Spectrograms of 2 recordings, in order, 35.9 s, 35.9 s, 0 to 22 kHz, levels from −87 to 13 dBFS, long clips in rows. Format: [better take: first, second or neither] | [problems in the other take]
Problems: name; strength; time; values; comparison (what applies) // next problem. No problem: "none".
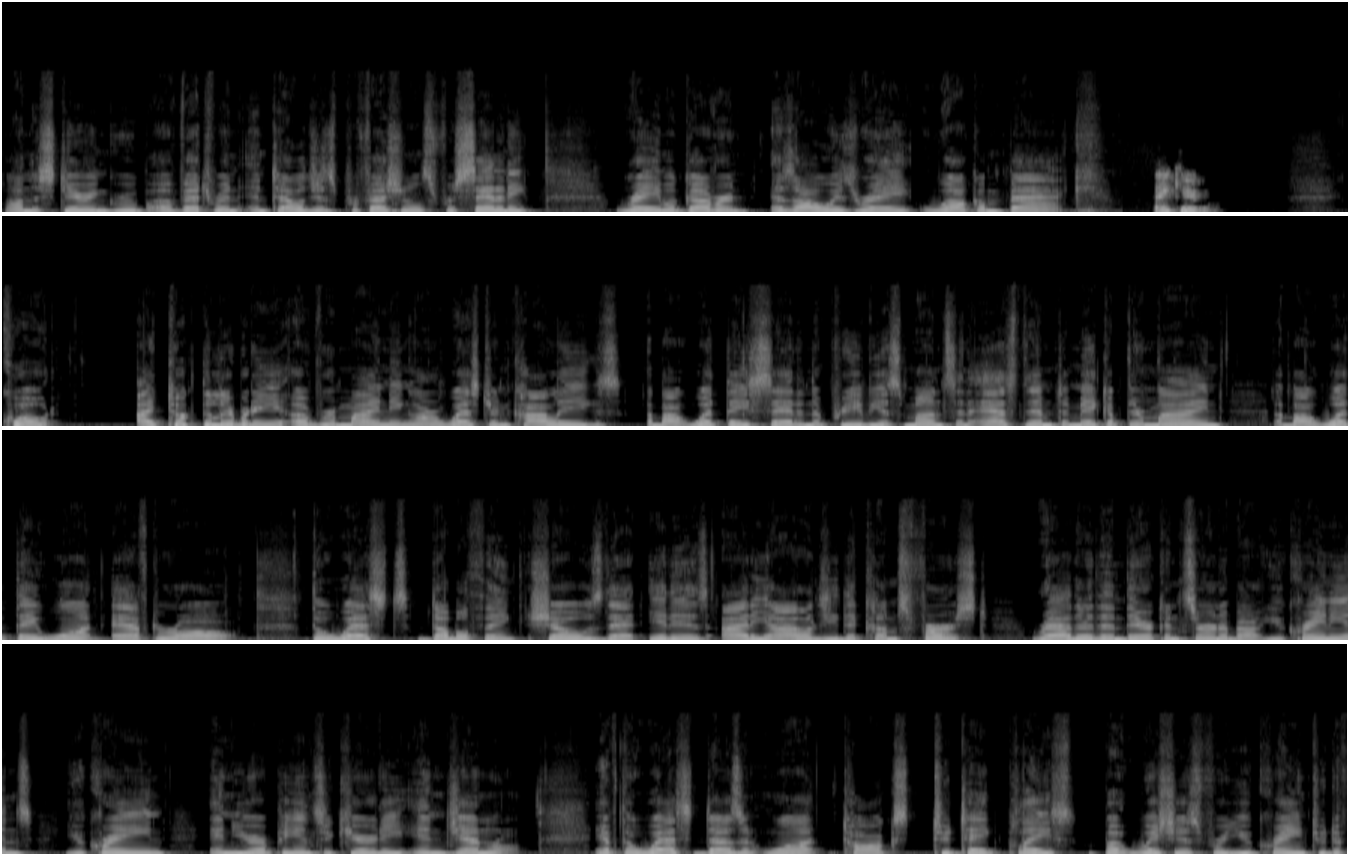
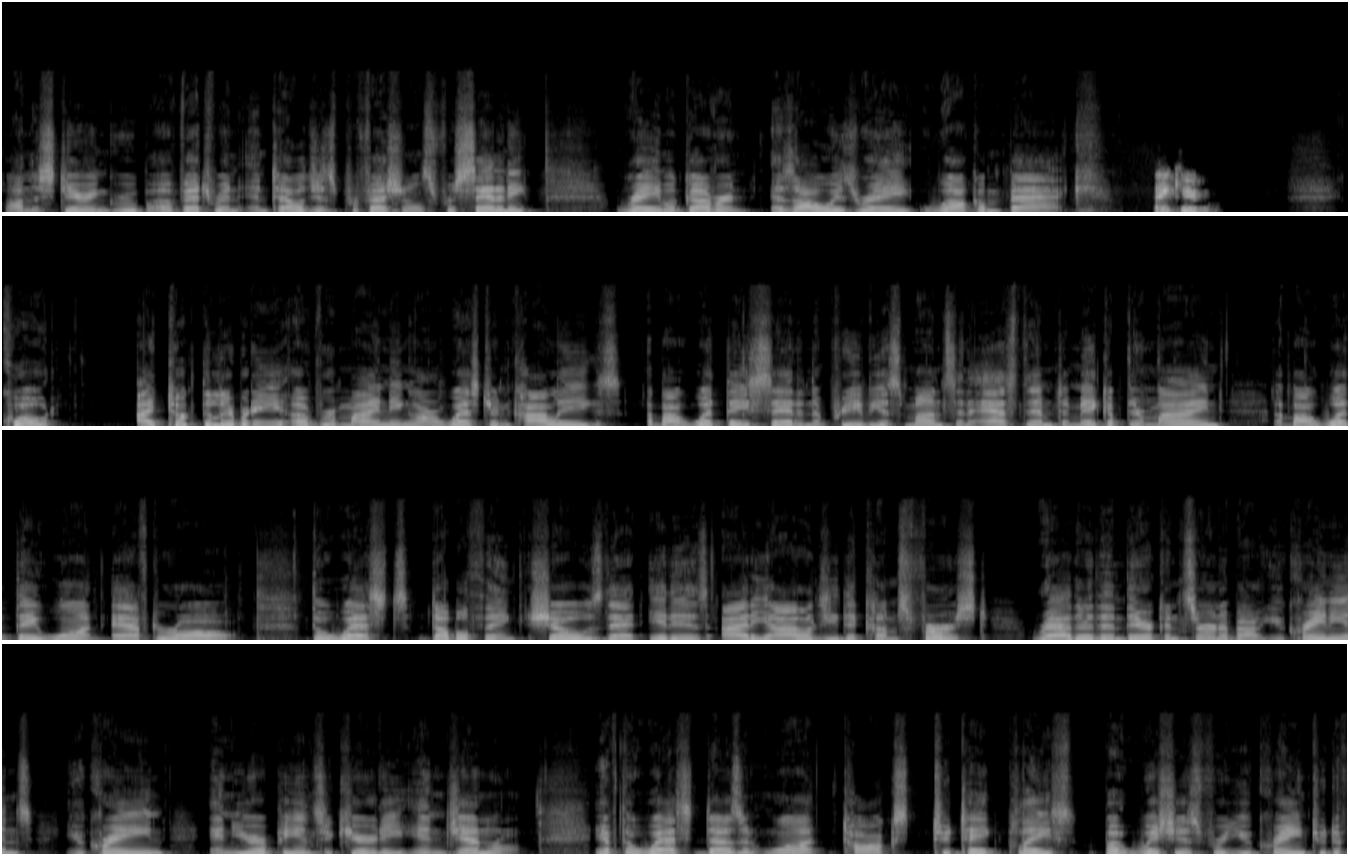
first | thin; somewhat; fading below 250 Hz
